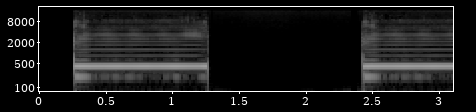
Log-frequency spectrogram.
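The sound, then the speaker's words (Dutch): A telephone call tone sounds while a call is placed: two steady, buzzy, mid-pitched tones, each about a second long, separated by a short silence. “Ik ga haar bellen.”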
